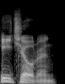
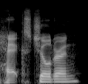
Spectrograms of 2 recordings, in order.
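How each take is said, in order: First: The first word is said without its X sound. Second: The first word is said with its X sound.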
